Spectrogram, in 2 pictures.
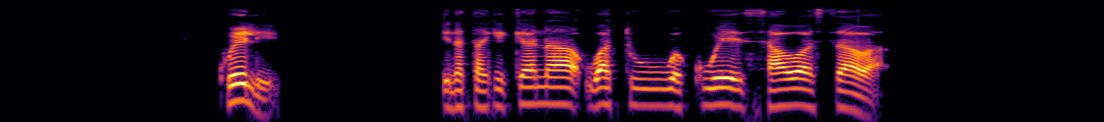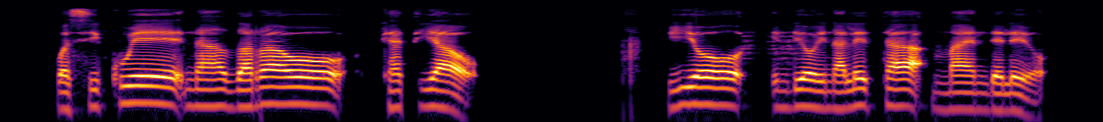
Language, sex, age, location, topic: Swahili, male, 36-49, Wajir, education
